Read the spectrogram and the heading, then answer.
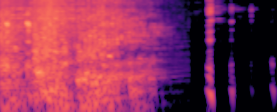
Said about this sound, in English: Whose motorcycle is this? It's a chopper, baby. Whose chopper is this? Zed's. Who's Zed? Zed's dead, baby. Zed's dead.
